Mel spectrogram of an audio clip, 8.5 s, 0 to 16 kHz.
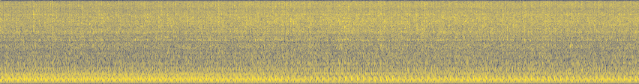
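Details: S10 with junkyard Vortec 5.7 V8 after head swap, open headers, no coolant, with MAP and other sensor unplugged: even, lumpy loud idle holding steady without stumbling.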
